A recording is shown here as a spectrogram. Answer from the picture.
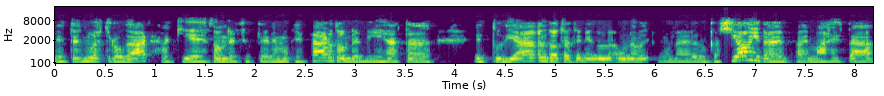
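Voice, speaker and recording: A woman speaks at a medium pitch in a Venezuelan accent. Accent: Venezuelan Spanish, lovely. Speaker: hypnotherapist. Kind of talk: interview. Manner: hesitant, many fillers.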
